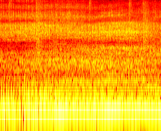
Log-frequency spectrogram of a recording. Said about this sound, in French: La moto est partie.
